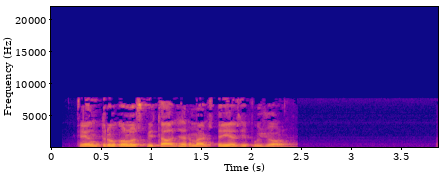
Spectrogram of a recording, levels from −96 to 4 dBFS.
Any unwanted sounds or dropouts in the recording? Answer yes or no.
no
